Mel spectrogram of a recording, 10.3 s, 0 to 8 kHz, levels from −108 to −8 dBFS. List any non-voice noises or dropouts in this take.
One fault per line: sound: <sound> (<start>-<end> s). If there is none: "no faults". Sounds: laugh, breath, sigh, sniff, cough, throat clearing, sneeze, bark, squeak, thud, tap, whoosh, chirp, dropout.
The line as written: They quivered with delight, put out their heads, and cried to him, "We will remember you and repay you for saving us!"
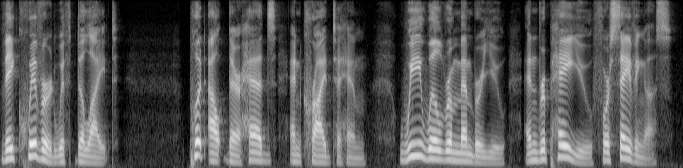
no faults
